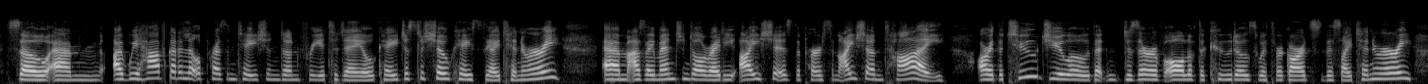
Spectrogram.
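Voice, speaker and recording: A woman's voice: a little high, fairly quick, fairly bright tone, dry recording. A woman with an Irish accent, director of sales at a tour company, giving a chatty online group presentation and often checking in with "okay?". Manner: chatty, keeps adding "okay?".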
